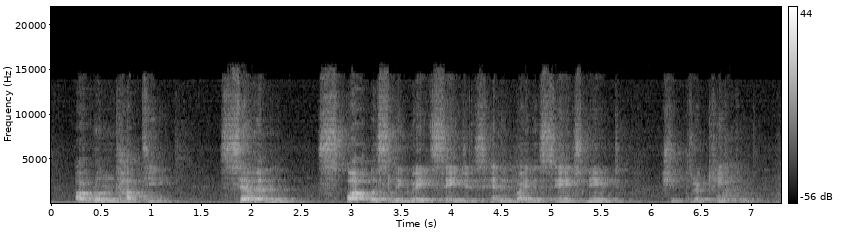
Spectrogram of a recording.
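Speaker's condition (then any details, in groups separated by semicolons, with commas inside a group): No condition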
